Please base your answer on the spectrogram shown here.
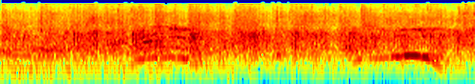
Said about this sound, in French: On peut applaudir, bien sûr.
